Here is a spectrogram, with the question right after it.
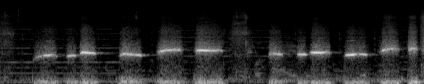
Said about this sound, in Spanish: Le, le silbamos el cumpleaños feliz.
